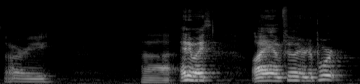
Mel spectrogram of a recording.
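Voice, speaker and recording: A man's voice: fairly high pitch, big pitch swings, normal speed. A man hosting his own channel in casual chat with viewers, rambling and swearing with lots of fillers, his voice sounding younger than he is. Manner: rambling and profane, with many fillers. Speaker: channel host.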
